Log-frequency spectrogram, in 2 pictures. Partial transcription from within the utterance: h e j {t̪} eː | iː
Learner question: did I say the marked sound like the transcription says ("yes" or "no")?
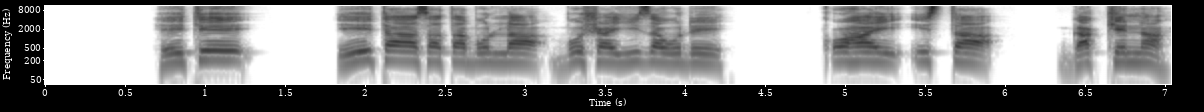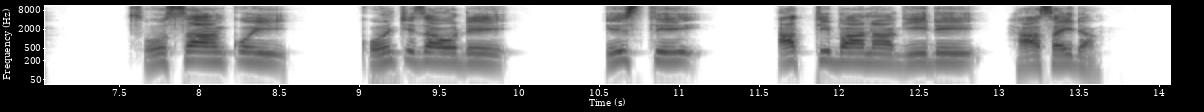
yes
